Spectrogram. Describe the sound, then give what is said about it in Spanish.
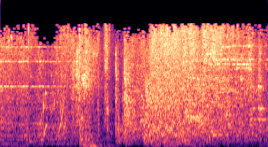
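A punch lands with a thud, then a man is thrown onto a table holding a distillery in a loud, jangling crash of breaking glass that keeps rattling and clattering for seconds. No one speaks. “Le da un puñetazo y le tira sobre la mesa donde tenía la destilería.”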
